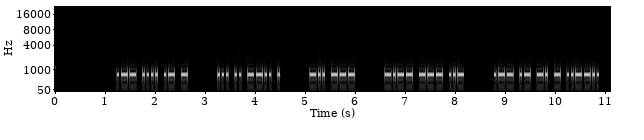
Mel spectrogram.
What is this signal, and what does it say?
Morse code, heard as a keyed tone, about 28 wpm, 700 Hz. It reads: WHAT SIZE DO YOU WANT?
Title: 2x Word-Spacing - Sentences from Top 400 Words - 28wpm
